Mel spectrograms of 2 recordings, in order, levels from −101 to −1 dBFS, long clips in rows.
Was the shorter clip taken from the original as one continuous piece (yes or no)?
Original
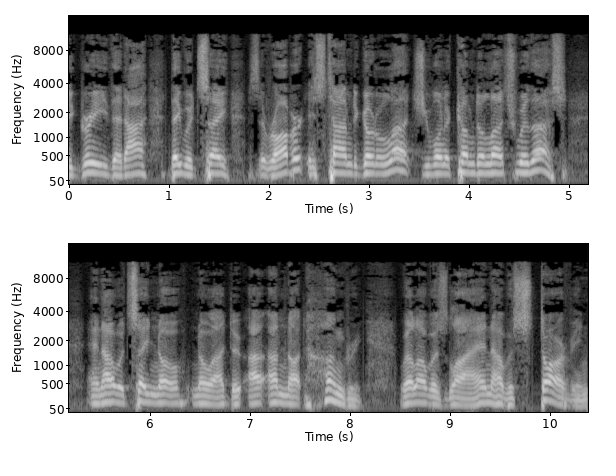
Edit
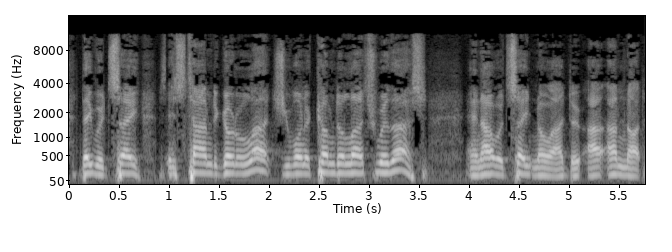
no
